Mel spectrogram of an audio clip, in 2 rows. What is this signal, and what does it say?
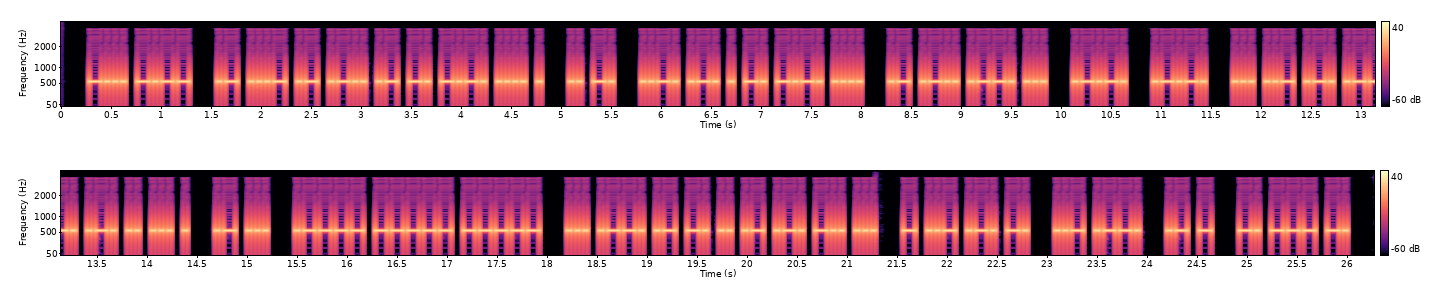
Morse code, heard as a keyed tone, about 30 wpm, 550 Hz. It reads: BY AVALANCHE IN FRENCH ALPS <AR> <AR> SURPRISE AS 100 SPANIARDS TURN UP AT NON
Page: News Headlines in Morse Code at 30 WPM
